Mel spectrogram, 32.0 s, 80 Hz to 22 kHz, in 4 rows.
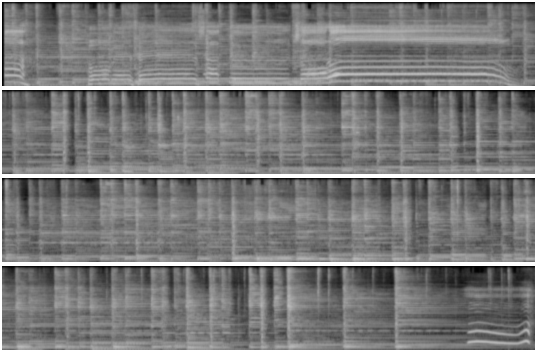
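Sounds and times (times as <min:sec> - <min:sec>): person singing long note: 0:00.0 - 0:00.5, 0:01.3 - 0:07.8
acoustic guitar chords: 0:00.0 - 0:31.9.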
